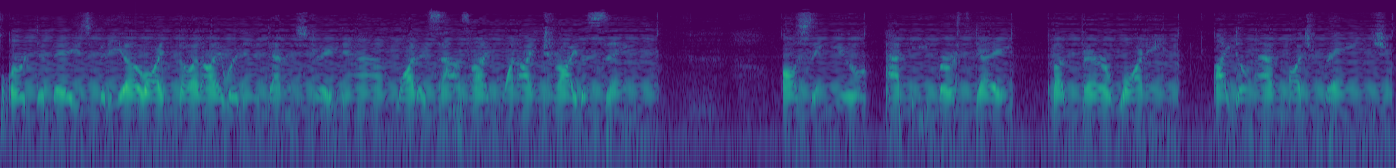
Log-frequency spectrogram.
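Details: Adult speaker using an electrolarynx; electrolarynx speech.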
